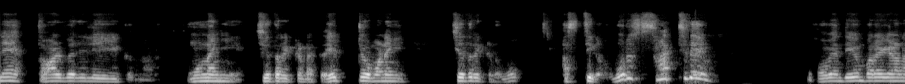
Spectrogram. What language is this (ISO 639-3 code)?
mal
